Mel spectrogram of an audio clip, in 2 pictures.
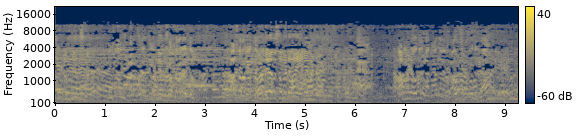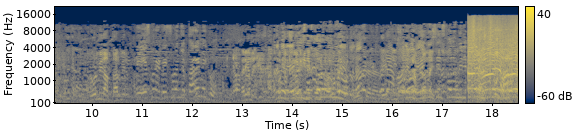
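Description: A man speaks firmly close by.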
